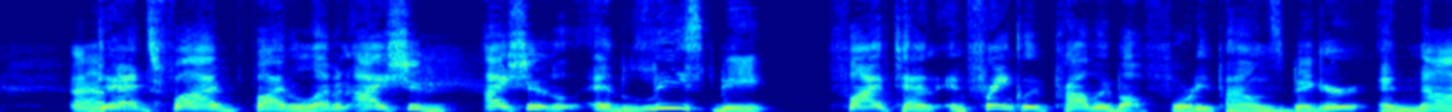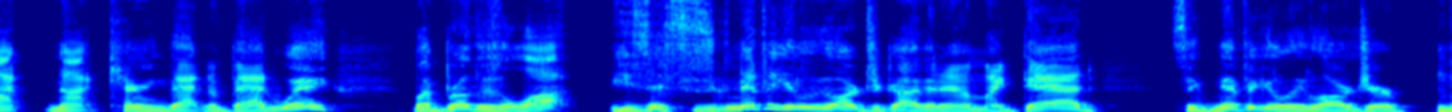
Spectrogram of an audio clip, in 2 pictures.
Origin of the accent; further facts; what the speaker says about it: Sheboygan, Wisconsin, United States; I was from Sheboygan. We had a lot of fellas with a fucking chaw in.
